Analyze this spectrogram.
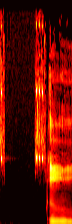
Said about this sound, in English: Oh, that's a nice. I love the crickets. That's a nice. Yeah, that one's staying on there. I know that's stock, but it's freaking awesome, dude. Staying on there, little cricket.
